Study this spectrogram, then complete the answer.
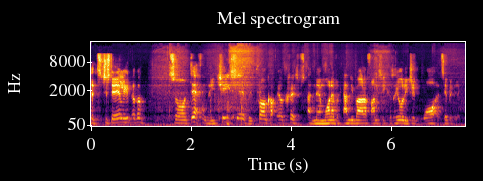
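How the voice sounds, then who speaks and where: Over noticeable background noise and audible room echo, a man with a Teesside accent speaks at a very fast pace. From northern England, Middlesbrough. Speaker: political commentator and content creator. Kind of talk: casual chat.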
